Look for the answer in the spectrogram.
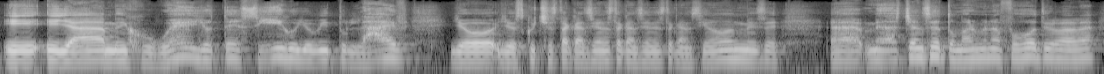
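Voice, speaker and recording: A young Mexican man chatting as a guest musician, his voice sitting at an everyday middle pitch. He tells stories in a loose, slangy way. He drops into the voices of the people he quotes as he goes. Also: brisk. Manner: animated storytelling with slang. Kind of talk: casual conversation.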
